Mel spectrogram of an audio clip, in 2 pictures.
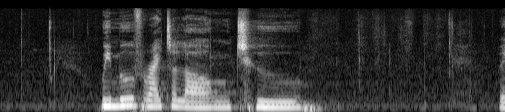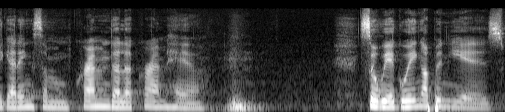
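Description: A young woman speaks calmly into a microphone, heard through a loudspeaker in a large room.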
